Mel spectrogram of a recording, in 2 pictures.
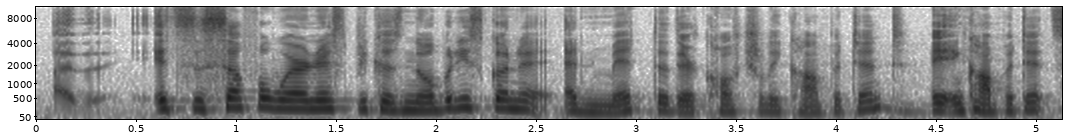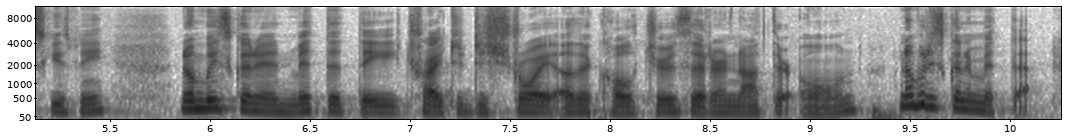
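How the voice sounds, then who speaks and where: A woman museum professional on a panel over a video call, giving earnest, emphatic advice and repeating her key points. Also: lowish voice. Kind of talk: conversational panel talk.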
